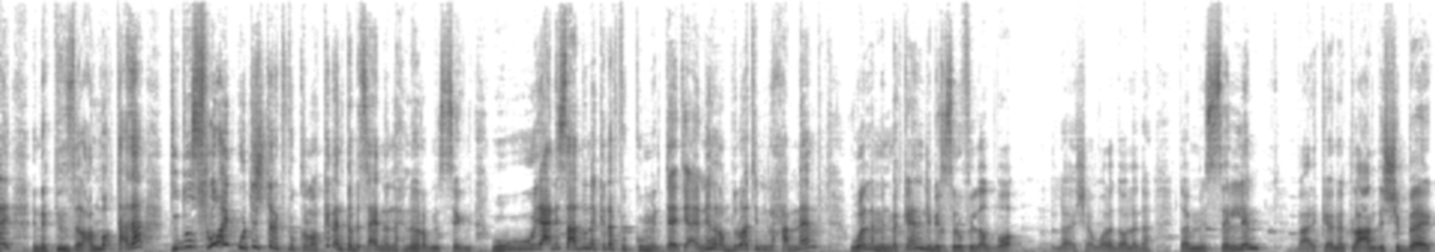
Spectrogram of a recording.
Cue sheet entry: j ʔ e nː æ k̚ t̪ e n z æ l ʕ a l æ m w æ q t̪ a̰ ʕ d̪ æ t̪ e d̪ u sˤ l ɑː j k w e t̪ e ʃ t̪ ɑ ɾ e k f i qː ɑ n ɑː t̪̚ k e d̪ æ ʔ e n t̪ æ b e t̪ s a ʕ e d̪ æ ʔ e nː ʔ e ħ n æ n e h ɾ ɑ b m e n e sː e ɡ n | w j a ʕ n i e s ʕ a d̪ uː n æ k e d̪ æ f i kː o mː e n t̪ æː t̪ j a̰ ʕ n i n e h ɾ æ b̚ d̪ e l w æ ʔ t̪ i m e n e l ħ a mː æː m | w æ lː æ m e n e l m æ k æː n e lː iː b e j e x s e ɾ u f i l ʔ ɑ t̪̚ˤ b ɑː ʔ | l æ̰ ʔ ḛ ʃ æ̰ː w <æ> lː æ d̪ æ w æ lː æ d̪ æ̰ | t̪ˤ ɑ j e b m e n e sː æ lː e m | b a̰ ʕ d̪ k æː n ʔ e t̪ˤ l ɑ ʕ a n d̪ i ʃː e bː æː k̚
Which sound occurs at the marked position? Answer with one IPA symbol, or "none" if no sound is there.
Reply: æ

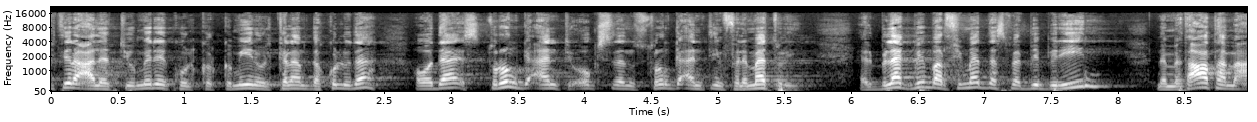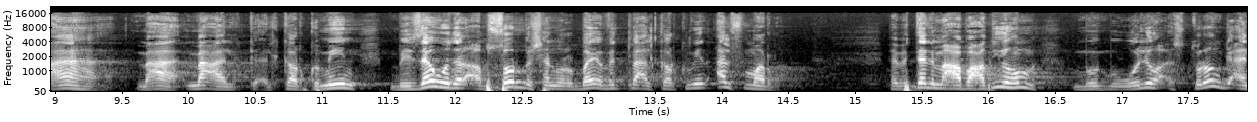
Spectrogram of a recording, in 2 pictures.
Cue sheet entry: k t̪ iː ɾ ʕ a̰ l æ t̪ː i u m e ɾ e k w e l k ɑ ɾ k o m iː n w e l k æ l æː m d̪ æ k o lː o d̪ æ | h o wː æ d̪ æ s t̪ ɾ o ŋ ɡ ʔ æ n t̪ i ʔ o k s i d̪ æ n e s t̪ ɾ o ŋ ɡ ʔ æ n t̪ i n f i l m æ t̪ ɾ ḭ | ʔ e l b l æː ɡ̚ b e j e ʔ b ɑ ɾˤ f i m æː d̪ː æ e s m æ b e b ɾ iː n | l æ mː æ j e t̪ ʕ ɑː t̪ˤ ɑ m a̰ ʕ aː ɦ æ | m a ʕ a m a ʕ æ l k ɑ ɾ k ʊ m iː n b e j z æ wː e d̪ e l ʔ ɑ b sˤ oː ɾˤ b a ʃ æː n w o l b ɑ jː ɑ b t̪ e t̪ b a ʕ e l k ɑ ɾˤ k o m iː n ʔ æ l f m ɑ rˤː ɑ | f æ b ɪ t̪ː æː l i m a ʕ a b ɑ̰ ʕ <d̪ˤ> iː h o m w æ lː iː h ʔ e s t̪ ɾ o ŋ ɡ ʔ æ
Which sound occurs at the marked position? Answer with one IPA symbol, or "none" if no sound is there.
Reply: d̪ˤ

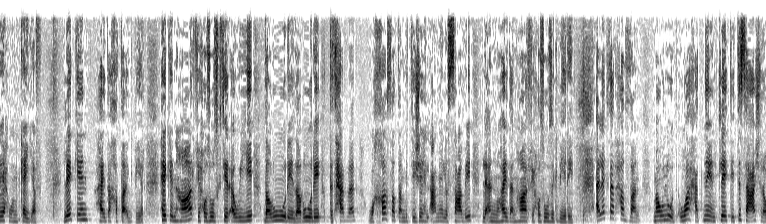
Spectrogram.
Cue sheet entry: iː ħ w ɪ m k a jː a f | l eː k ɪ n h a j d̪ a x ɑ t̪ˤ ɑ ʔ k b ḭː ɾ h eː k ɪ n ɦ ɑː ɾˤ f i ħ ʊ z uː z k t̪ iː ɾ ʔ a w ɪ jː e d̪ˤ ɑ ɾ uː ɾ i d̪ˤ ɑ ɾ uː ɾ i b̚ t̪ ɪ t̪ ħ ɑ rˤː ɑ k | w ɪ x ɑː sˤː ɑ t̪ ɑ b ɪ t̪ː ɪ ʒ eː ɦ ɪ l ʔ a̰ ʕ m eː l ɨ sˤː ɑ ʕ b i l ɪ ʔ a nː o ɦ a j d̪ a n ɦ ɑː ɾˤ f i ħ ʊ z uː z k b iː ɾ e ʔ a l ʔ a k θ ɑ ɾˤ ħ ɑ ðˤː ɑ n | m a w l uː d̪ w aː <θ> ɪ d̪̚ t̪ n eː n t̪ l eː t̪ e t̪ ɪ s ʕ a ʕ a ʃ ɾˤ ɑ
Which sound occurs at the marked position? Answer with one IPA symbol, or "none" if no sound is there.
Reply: ħ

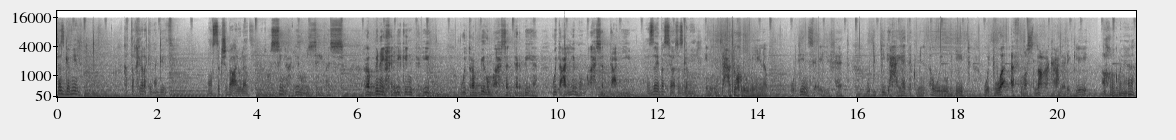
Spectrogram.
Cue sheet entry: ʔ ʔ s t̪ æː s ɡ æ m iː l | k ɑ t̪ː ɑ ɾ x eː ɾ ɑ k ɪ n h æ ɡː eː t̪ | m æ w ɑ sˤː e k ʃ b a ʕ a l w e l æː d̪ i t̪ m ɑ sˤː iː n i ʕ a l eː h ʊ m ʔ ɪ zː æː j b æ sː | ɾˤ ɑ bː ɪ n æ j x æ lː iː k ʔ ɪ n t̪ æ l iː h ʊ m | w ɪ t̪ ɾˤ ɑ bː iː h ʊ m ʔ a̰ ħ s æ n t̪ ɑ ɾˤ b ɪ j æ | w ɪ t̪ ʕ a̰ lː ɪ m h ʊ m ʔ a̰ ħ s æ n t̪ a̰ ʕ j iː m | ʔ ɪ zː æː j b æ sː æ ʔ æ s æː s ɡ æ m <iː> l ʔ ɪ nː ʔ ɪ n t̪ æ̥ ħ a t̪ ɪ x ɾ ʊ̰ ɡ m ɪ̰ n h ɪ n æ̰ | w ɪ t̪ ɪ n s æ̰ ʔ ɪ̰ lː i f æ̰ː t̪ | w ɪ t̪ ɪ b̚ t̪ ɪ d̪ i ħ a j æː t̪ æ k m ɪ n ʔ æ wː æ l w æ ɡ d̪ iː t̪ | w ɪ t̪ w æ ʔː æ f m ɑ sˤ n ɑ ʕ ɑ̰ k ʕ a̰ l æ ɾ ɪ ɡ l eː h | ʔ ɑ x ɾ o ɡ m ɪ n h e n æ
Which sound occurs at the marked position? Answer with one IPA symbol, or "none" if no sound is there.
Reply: iː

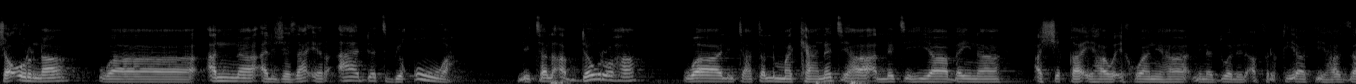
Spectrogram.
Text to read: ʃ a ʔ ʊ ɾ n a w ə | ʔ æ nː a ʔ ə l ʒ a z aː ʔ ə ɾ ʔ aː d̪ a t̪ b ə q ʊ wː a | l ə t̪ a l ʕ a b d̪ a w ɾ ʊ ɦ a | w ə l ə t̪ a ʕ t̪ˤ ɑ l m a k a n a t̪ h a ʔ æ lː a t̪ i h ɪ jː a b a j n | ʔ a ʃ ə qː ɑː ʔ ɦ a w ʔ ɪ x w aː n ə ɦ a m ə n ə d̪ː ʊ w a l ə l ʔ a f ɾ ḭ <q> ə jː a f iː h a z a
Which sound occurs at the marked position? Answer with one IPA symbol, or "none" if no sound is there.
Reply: q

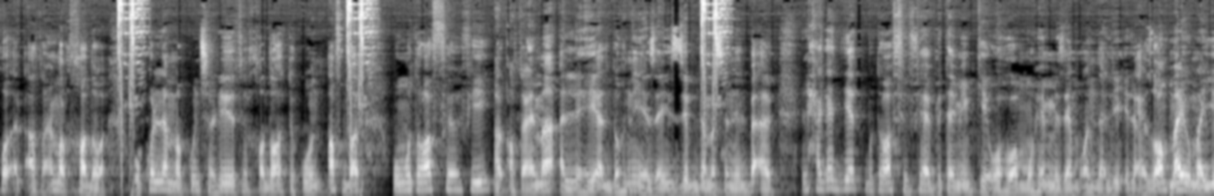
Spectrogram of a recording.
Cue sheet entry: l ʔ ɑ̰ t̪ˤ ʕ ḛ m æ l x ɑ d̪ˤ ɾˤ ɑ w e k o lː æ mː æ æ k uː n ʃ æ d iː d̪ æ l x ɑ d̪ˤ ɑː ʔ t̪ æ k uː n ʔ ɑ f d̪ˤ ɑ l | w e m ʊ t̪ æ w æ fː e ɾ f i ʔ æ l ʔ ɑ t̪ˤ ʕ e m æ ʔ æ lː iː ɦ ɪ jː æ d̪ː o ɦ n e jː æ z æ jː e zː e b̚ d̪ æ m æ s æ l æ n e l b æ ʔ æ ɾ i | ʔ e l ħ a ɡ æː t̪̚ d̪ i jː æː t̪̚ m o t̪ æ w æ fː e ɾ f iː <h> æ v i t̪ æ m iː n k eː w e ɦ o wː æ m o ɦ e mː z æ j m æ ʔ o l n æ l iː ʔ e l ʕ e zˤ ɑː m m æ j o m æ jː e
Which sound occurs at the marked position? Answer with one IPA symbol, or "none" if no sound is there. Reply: h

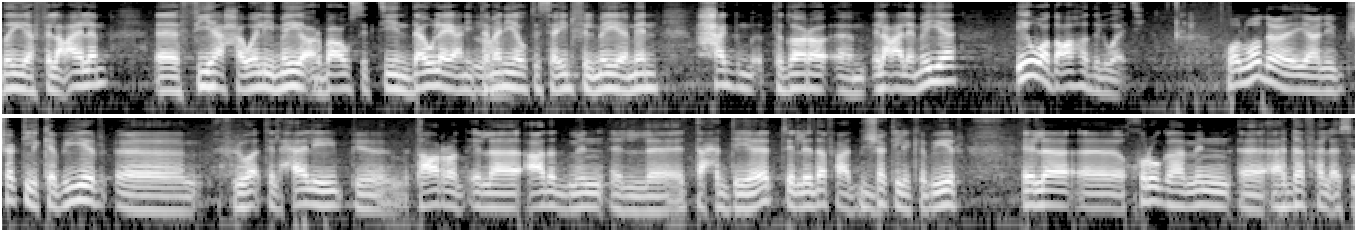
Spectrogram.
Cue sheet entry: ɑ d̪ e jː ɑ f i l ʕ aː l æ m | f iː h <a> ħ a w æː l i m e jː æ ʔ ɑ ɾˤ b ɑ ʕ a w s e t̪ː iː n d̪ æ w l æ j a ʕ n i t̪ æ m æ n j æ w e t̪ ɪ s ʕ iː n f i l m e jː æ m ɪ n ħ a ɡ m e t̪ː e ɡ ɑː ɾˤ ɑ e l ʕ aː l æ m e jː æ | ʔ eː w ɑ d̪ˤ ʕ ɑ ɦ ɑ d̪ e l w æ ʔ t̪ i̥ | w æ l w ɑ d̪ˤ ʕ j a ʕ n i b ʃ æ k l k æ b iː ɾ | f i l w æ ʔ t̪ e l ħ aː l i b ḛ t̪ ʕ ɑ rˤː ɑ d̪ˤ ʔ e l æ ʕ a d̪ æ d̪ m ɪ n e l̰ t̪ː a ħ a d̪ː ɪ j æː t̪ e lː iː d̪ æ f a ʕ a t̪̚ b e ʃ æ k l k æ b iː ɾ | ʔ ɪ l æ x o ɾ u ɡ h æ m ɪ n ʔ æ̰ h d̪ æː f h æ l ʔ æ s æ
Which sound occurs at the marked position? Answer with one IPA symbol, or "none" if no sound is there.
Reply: æ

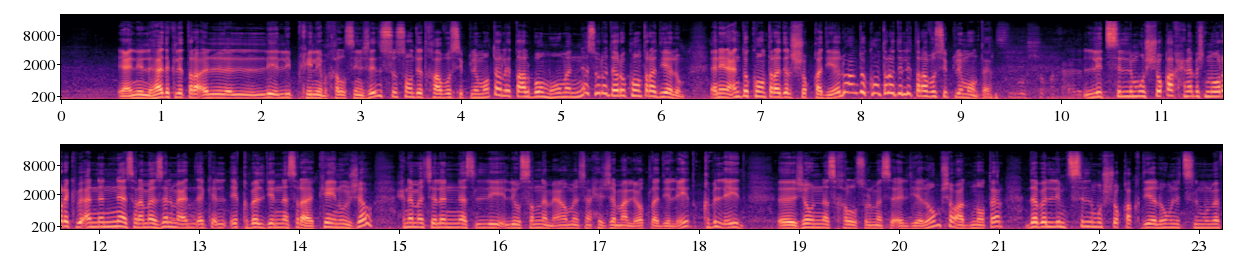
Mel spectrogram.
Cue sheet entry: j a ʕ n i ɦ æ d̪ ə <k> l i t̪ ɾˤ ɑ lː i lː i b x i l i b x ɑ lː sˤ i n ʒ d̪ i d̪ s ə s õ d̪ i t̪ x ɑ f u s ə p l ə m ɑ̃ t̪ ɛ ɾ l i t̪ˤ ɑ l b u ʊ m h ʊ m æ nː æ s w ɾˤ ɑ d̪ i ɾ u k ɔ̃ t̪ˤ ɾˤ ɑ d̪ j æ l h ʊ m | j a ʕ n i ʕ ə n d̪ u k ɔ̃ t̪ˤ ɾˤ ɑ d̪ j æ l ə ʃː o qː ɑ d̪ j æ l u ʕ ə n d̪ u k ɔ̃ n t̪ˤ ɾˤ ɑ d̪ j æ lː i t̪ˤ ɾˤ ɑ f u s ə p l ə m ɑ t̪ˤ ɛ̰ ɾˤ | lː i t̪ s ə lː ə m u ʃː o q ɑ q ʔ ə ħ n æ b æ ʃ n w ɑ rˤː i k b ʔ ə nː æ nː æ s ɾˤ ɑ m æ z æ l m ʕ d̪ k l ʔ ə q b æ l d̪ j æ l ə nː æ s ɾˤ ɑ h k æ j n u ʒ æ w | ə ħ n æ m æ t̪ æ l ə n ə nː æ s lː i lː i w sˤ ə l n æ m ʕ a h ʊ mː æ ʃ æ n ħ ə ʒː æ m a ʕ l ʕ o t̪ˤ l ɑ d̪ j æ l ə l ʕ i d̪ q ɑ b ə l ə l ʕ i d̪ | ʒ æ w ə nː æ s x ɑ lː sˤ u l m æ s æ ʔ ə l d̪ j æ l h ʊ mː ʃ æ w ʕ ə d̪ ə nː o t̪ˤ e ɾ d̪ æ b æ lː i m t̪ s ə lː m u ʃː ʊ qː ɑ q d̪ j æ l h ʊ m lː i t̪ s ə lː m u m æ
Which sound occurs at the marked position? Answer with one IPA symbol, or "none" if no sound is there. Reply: k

